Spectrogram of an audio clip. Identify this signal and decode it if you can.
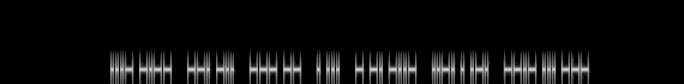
Morse code, heard as a keyed tone, about 49 wpm, 700 Hz. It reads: VY GD OM ES TNX FER QSO
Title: Common QSO Phrases 50wpm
